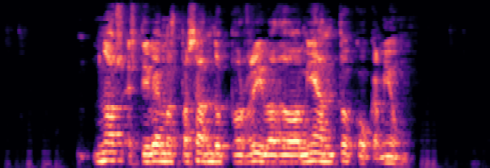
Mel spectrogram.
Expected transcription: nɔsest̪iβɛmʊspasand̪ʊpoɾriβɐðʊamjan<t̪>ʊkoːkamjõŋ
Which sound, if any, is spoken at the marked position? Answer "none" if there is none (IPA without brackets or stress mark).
t̪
